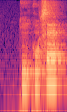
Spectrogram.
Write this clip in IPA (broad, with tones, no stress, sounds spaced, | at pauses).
k ĩ˨ k ũ˨ s ɛ˧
